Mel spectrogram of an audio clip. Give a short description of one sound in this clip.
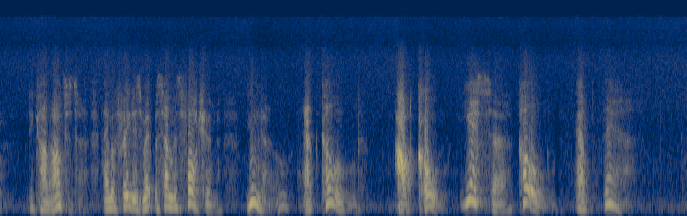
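An elderly man speaks with animation.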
